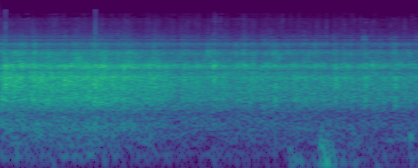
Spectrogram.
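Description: Audience applauding, loudest at the start and easing slightly toward the end.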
